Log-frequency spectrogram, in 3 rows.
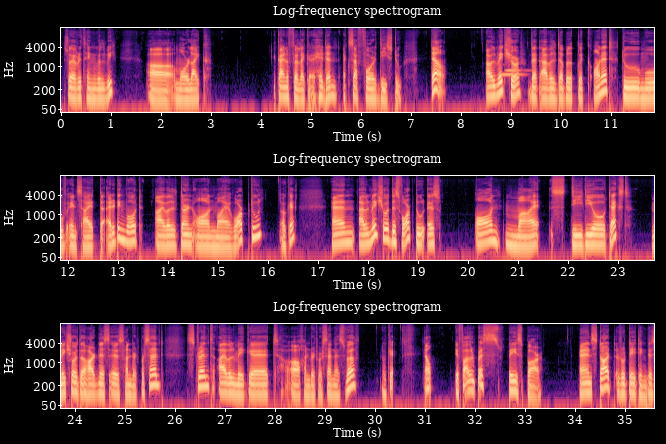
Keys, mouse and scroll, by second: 0.8 alt+right click, 1.3 alt+middle click, 1.8 alt+click, 3.4 alt+right click, 3.7 alt+click, 4.3 alt+right click, 8.5 double click, 11.5 alt+right click, 20.4 alt+click, 31.4 alt+click, 33.4 space.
